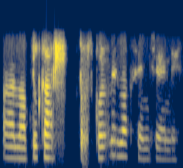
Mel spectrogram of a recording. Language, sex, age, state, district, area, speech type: Telugu, female, 60+, Andhra Pradesh, Kakinada, rural, conversation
